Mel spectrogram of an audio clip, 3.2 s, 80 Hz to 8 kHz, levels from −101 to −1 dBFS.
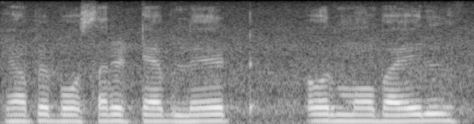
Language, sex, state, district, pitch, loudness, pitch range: Hindi, male, Uttar Pradesh, Saharanpur, 155 Hz, -13 LUFS, 150-155 Hz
